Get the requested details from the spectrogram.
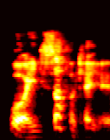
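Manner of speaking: mock sullen, petulant, sulky, pouting tone. Retelling a character's excuse after the others look at him incredulously: imitating a sulky reply. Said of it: "purses his lips like a sort of sulk".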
